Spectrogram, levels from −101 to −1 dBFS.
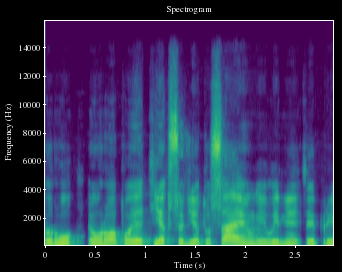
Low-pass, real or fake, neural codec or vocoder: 14.4 kHz; fake; codec, 44.1 kHz, 7.8 kbps, Pupu-Codec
